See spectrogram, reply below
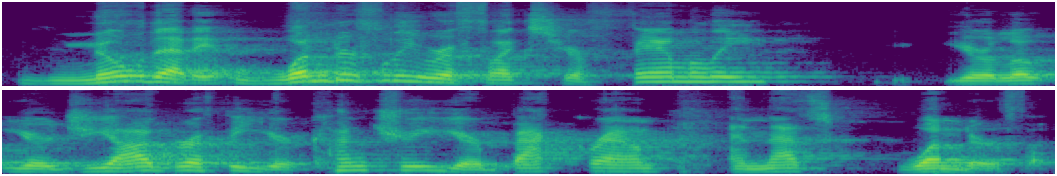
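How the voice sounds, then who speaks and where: Lively Western American man, echoing hall. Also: medium pitch, normal speed. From western United States. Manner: earnest, emphatic with frequent restarts. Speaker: guest, language teacher. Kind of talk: live-stream interview. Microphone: webcam on a video call. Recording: long hall-like reverb.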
